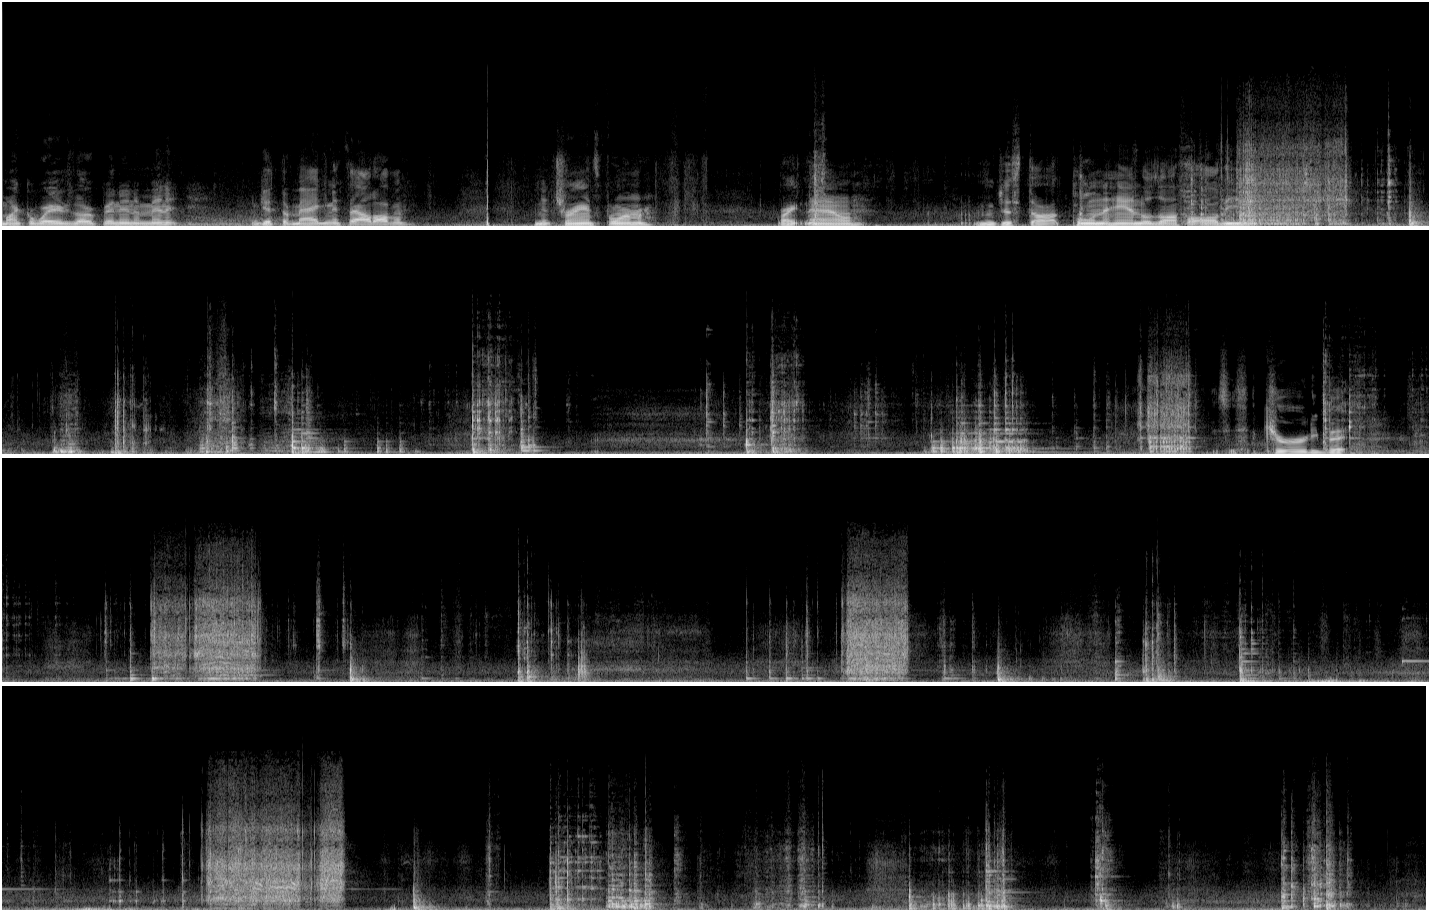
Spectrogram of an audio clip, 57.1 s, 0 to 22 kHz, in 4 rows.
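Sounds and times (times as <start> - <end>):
metal parts clicking and clinking: 21.2 - 26.4
cordless drill whining: 30.0 - 31.2, 36.9 - 37.7, 44.8 - 46.3.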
